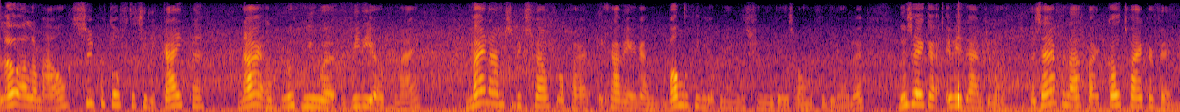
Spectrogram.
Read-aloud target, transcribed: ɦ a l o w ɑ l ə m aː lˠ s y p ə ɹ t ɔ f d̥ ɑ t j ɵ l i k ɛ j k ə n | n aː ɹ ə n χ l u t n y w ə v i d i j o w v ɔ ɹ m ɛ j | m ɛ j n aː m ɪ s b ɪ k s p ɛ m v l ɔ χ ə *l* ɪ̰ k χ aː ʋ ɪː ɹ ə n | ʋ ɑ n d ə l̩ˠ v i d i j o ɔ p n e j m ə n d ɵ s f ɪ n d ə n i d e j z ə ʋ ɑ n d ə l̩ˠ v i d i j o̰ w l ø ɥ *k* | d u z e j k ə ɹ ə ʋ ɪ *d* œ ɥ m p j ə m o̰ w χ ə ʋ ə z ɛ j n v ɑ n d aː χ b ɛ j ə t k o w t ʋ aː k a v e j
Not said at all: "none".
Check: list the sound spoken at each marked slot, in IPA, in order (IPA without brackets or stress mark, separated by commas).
ɹ, k, d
